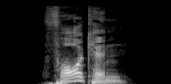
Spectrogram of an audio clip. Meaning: plural of Forke
- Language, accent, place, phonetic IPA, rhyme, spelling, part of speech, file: German, Germany, Berlin, [ˈfɔʁkn̩], -ɔʁkn̩, Forken, noun, De-Forken.ogg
